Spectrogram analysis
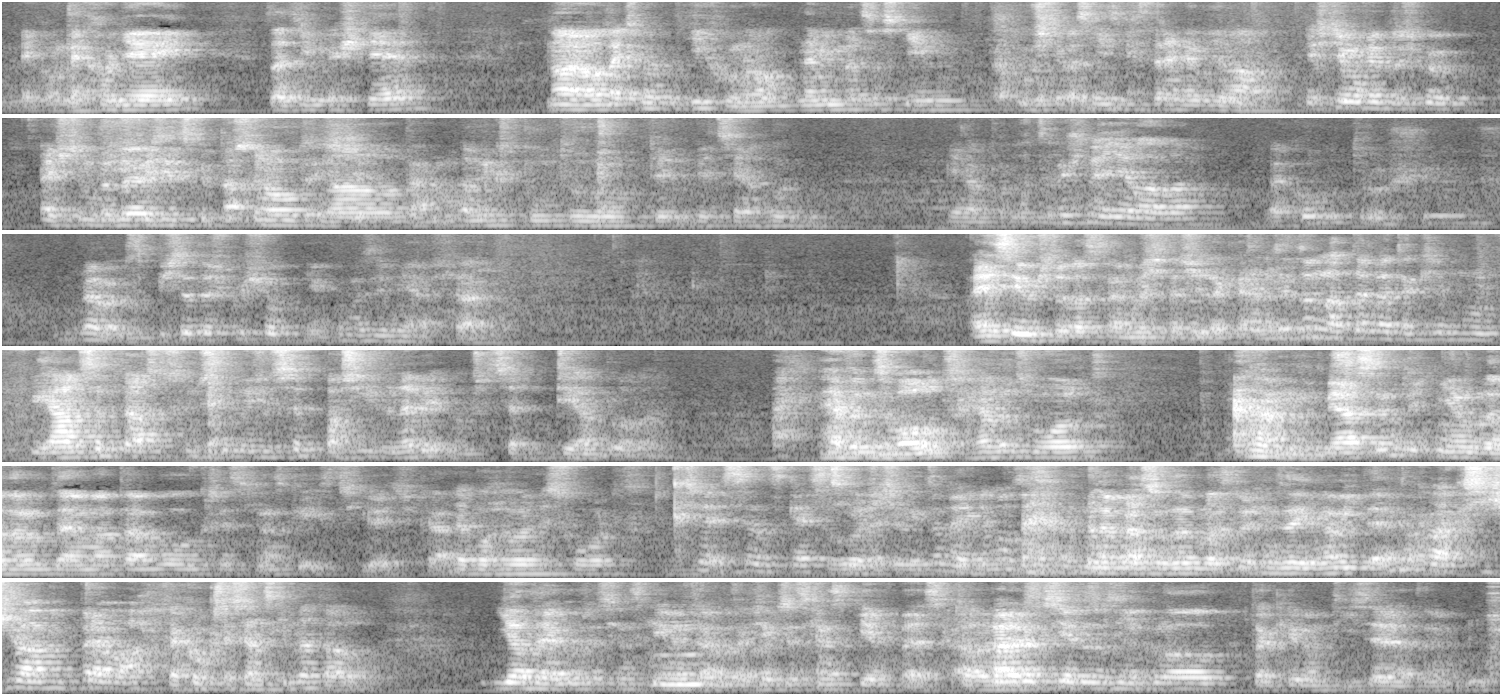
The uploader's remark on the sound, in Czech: Omlouváme se za sníženou kvalitu zvuku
